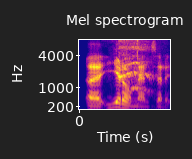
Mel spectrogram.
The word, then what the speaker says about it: Gyromancer: Gyromancer is how that's pronounced.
